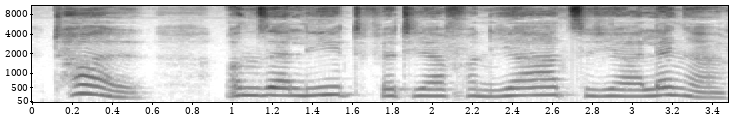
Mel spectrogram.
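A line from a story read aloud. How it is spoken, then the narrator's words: Called out. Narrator (German): rief sie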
